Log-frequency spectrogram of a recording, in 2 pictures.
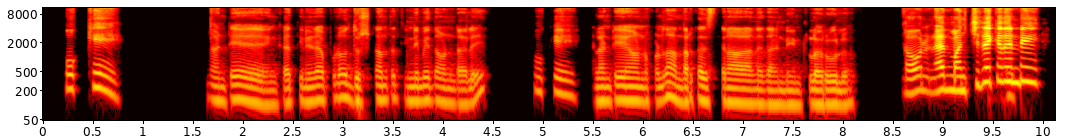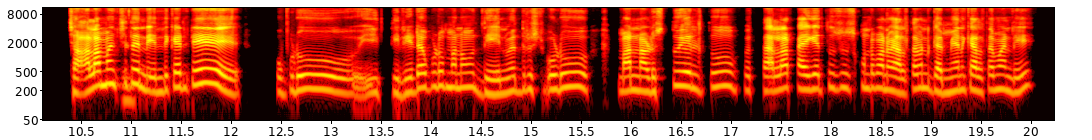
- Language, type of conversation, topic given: Telugu, podcast, స్క్రీన్ టైమ్‌కు కుటుంబ రూల్స్ ఎలా పెట్టాలి?
- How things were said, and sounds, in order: unintelligible speech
